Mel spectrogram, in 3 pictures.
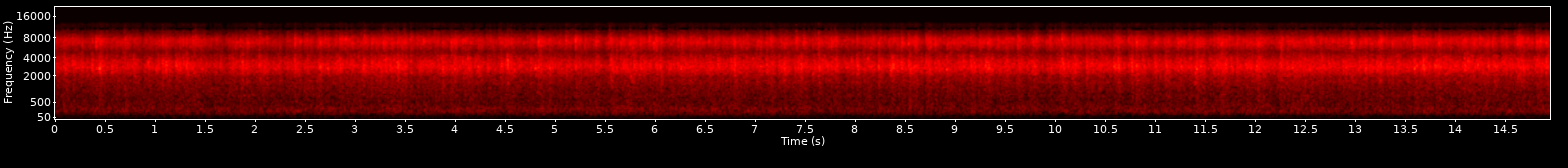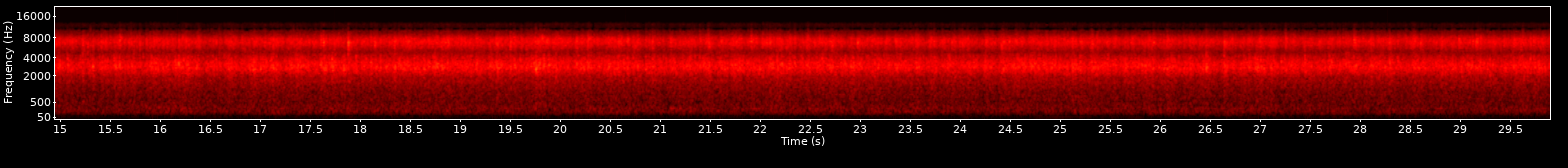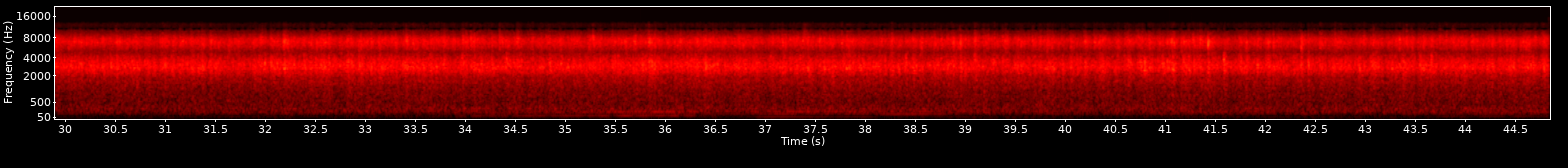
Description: Rainyboo in my 'sun' room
